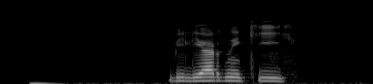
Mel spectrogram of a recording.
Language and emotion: Russian, neutral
